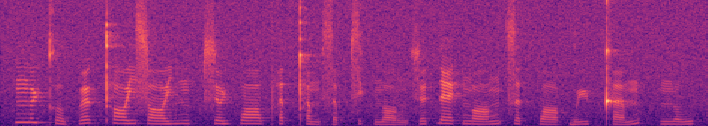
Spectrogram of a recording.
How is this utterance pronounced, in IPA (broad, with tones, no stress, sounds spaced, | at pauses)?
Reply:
ŋ ɵ˥ ɥ kʰ o˨˩ w p œː˥ k̚ t̪ʰ ɔː˧ j s ɔː˨˧ j n̪ ɐ˧ p̚ s ɵ˧ ɥ p ɔː˧ pʰ ɐ˧ t̚ pʰ ɐ˨˩ m s ɐ˨˥ p̚ s ɪ˨ k̚ n̪ ɔː˨˩ ŋ s ɵ˥ t̚ ɛː˧ k̚ ŋ ɔː˨˥ ŋ t͡s ɐ˧ t̚ p ɔː˨ k̚ w yː˨ p̚ kʰ ɐ˨˥ m | n̪ o˨˧ w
